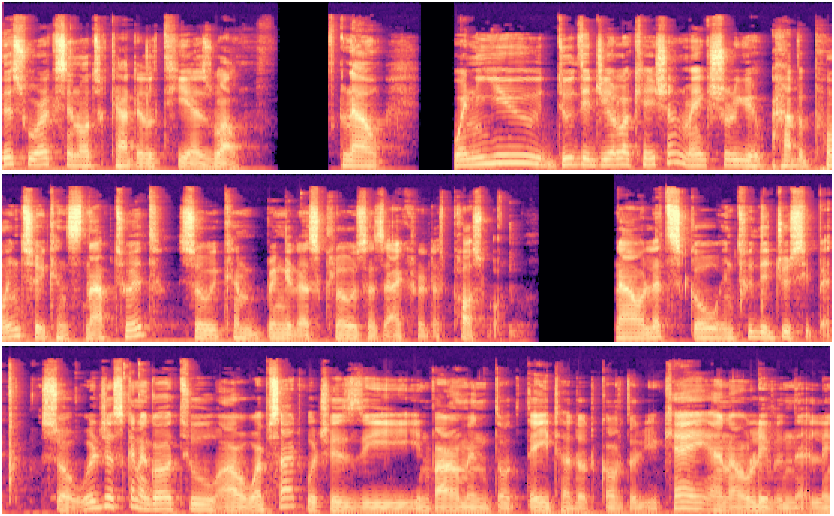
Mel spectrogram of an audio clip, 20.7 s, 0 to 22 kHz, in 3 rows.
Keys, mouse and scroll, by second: 2.8 scroll up 1, 3.7 middle click, 7.5 scroll down 1, 9.3 middle click, 12.9 alt+Tab, 14.7 click.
